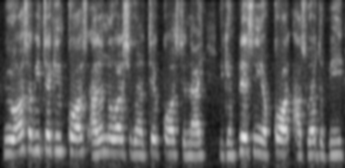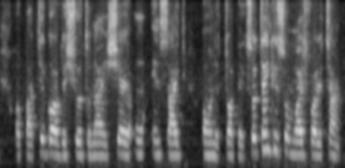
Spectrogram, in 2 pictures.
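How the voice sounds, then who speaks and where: A man's voice: high voice, fairly even intonation, quick pace, hardly any pauses, dark tone. A man who co-hosts the show, making upbeat announcements to the viewers of a live online show. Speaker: co-host.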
